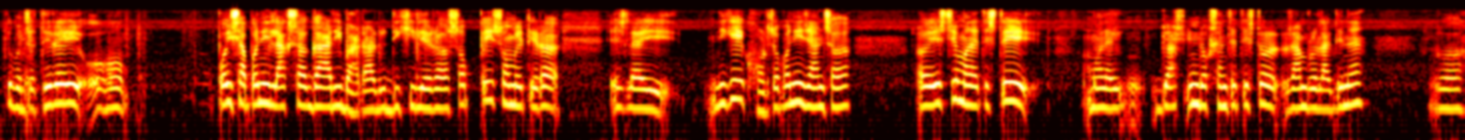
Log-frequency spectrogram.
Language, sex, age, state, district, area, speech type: Nepali, female, 18-30, West Bengal, Kalimpong, rural, spontaneous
